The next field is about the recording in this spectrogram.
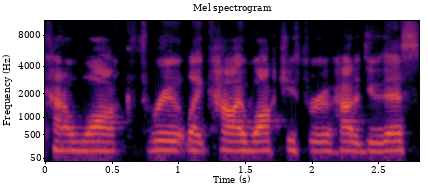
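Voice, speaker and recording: A woman speaks at a fairly quick pace and a medium pitch. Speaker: English teacher. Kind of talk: class instructions. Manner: fast.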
